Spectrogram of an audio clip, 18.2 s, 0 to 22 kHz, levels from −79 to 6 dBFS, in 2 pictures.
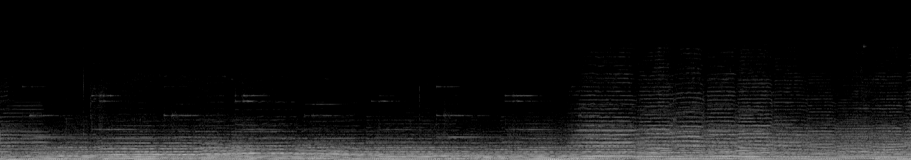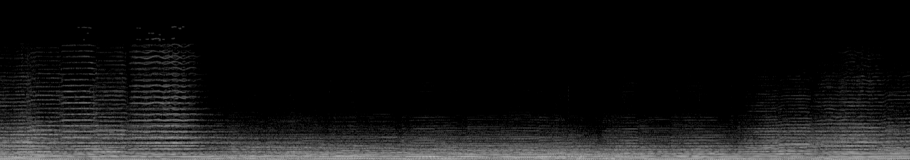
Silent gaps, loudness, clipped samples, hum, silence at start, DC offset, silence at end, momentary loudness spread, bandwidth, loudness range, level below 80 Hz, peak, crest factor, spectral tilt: none; -26 LUFS; under 0.1%; none; 0 s; under 0.1%; 0 s; 3 LU; 16 kHz; 1 LU; -60 dBFS; -10 dBFS; 16 dB; -6.5 dB/octave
